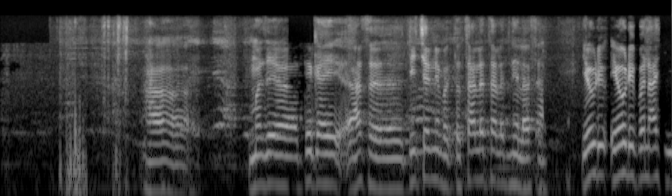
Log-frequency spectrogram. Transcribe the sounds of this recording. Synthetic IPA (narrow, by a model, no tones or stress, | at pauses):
ɦãɦa | m̤əd͡zet̪ekaiəsəːʈit͡ɕəɾnebʱəɡ̚t̪ət͡salət̪̚t͡salət̪neləsən | eʋɽiːeʋɽiːpəɳəɕiː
